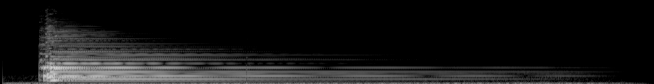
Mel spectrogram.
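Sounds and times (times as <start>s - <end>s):
banjo playing in E minor: 0.4s - 5.1s.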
